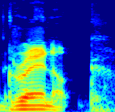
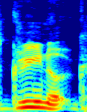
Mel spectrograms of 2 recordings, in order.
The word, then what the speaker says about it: Greenock: And a lot of people who don't come from Scotland call it Greenock, right? But it's Greenock. I want to make that clear.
